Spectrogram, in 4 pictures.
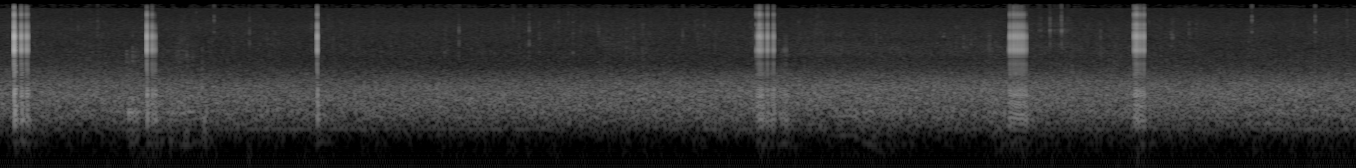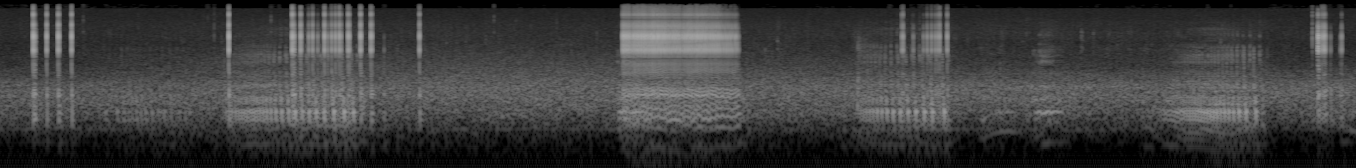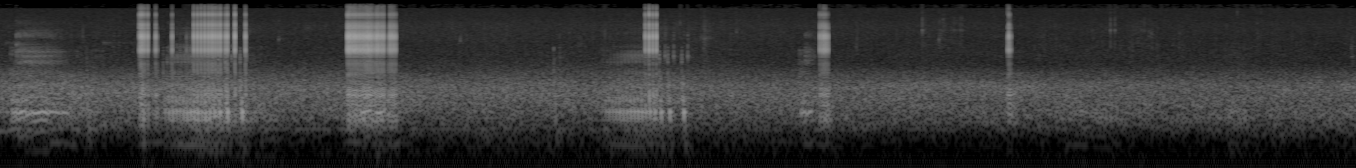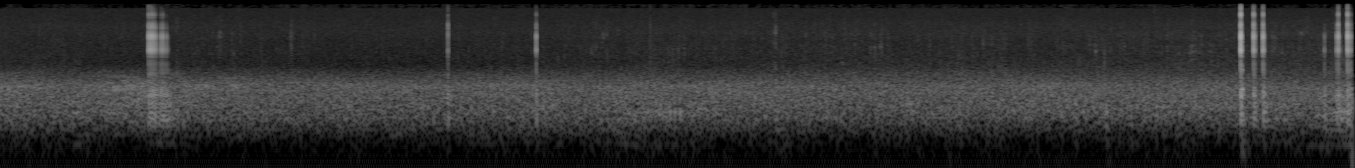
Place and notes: Voverynė, Lithuania, rubbing trees
trees rubbing to each other in a wind. close up recording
